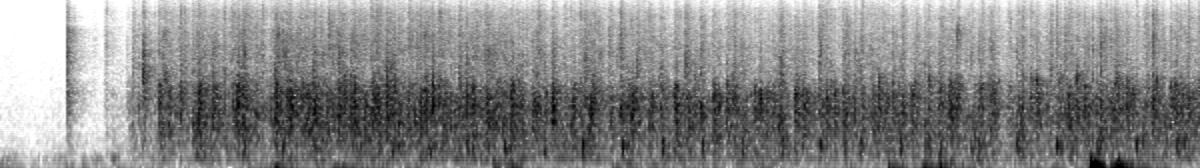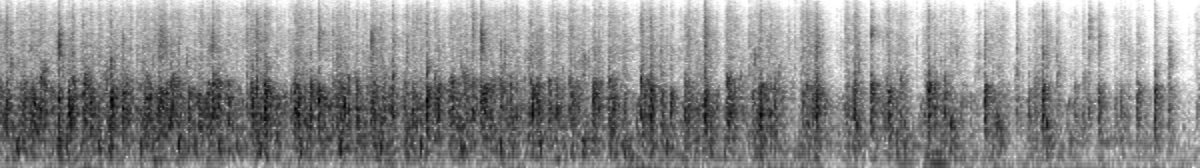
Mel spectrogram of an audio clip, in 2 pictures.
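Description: A roomful of people applauding, a dense steady clapping that begins about a second in and dies away near the end.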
